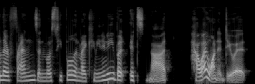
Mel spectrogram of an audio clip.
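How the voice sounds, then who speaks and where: A normal speaking voice moves at a moderate pace with lively intonation. The recording is very clean with a silent background and a dry, close sound with no echo. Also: woman. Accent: American. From Ohio, US Midwest. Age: 40s. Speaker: travel writer. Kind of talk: interview.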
